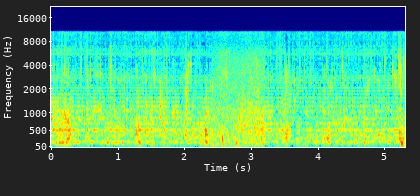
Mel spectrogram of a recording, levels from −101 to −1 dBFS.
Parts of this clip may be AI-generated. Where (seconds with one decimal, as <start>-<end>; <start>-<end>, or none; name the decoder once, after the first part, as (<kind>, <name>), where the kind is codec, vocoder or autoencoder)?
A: 0.0-2.4 (vocoder, BigVGAN v2); 3.2-5.3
